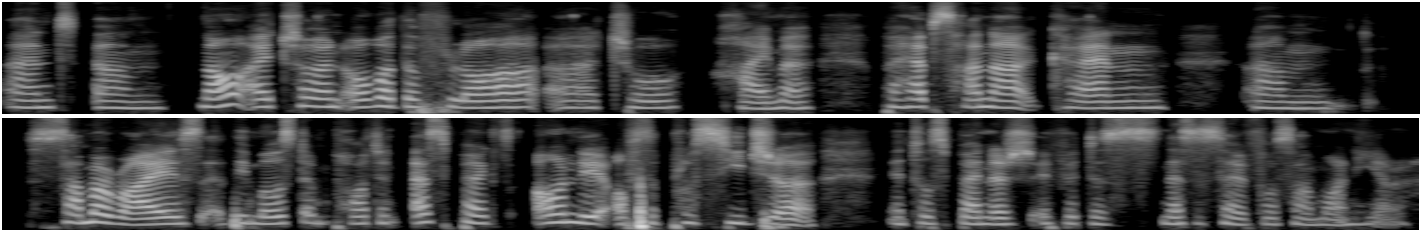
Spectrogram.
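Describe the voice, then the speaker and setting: A woman introducing a speaker at an online event and handing over the floor, slow with hesitations. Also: medium pitch, steady tone, no room sound. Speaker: event host.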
